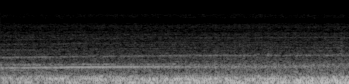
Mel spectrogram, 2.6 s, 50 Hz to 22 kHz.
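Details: Twin-motor Sinclair C5 on road with second motor engaged: clean, steady motor whine over road rumble, pulling smoothly with no grinding or knocking; noticeable improvement in acceleration.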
